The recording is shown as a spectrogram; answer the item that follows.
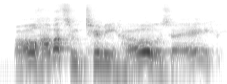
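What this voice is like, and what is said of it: Put-on Canadian accent. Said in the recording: “I end up going like Canadian for him”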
